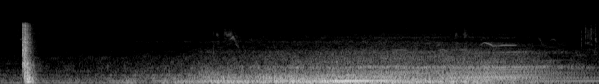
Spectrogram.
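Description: A car door thuds shut, then an engine rumbles into life and the car pulls away, its low droning growl building and holding steady with faint clicks and rattles.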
